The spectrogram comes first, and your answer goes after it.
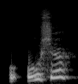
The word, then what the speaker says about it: Usha: But her name is uh Usha. Is that how you pronounce it? Usha. Is it Usha? Yeah. You ask. Yeah. Usha.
